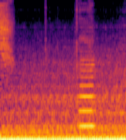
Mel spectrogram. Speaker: city horn works Highway horn works sometimes on the trucks there may be a button over here but typically they're up there okay my horns work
